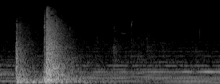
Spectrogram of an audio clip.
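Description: A door shutting with a thunk about half a second in, just after a lighter knock, over soft background music with held tones.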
